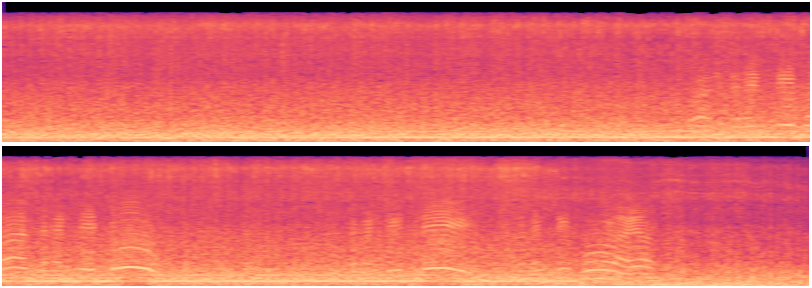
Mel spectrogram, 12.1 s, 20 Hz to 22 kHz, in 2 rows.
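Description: KTM RC 390's single-cylinder engine held at full throttle at top speed, a steady high engine note under heavy wind rush. About ten seconds in, the throttle closes and the engine note drops away as the bike slows.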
